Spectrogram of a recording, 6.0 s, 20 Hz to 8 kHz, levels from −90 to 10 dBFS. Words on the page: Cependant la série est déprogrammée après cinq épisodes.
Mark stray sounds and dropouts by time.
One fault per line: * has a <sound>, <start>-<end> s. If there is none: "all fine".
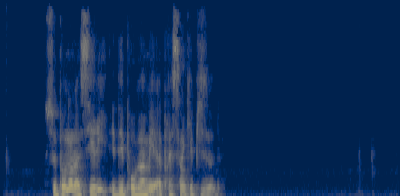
all fine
